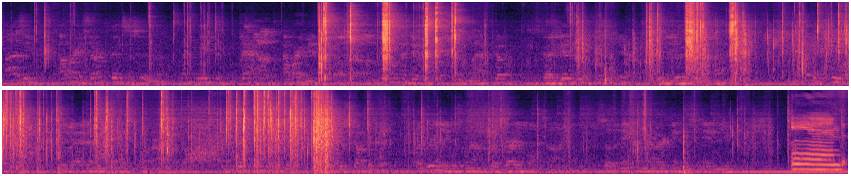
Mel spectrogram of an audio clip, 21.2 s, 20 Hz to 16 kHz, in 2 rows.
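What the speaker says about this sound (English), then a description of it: "Oh, and I unwrapped the MacBook." A MacBook Air 13.3-inch being unwrapped: crinkling plastic and soft tapping and rustling of packaging in bursts, close and fairly quiet.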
